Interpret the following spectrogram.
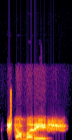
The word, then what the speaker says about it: Shabarish: Sabrish. Sabrish. Sorry, how do you pronounce his name? Sabrish. I'm sorry. It's Shabarish. Sabarish. Shah. Okay. Oh, Shabarish. Okay, my bad, man.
